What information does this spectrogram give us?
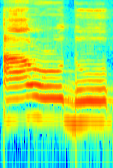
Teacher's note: এই র সাকিনের পূর্বে জবর হলে র সাকিনটা অবশ্যই মোটা করে পড়তে হবে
